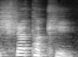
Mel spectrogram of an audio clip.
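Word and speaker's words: 白滝: 의미로 일본에서 사용해요 그래서 하얀 포포를 시라타키 합니다 그래서 흰은 덕으로 랄하고 있고 그다음에 여은 덕으로 타기라고 읽어요 그래서이 사진이 하얀 폭포인데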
